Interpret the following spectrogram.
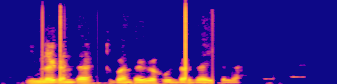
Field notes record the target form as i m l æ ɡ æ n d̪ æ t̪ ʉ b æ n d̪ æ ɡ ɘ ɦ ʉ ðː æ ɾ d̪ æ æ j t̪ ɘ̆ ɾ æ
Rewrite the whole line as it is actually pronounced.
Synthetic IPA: i m l æ ɡ æ n d̪ æ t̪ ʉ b æ n d̪ æ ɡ ɘ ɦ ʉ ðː æ ɾ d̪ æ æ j t̪ ɘ̆ l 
